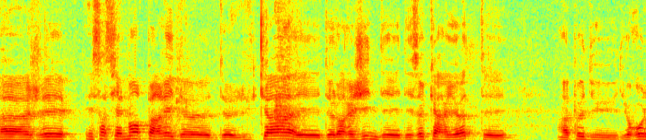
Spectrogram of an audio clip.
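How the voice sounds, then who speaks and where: Here a man speaks at a moderate pace. His pitch is fairly high, with fairly even intonation. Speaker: professor and evolutionary biologist. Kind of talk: scientific seminar lecture. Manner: hesitant, many fillers and repetitions.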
